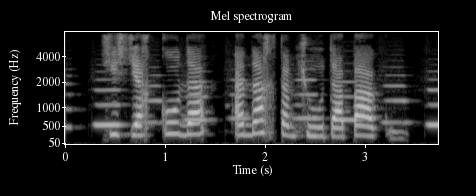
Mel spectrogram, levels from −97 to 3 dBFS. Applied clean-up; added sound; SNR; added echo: none; Wind instrument, woodwind instrument; 10 dB; none.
